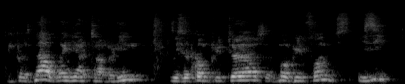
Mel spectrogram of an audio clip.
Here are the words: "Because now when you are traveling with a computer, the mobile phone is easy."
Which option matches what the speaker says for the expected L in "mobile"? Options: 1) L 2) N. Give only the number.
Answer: 1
